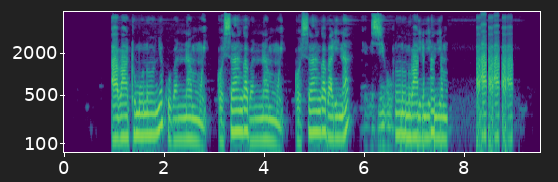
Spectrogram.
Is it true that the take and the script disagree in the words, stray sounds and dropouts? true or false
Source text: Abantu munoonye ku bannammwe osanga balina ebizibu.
true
